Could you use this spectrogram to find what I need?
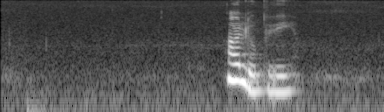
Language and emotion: Russian, sad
